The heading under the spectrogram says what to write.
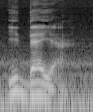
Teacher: Ideia, ela tem uma vogal, uma semivogal, uma vogal. Saiu da estrutura do tritongo. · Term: ditongos com separação de vogal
